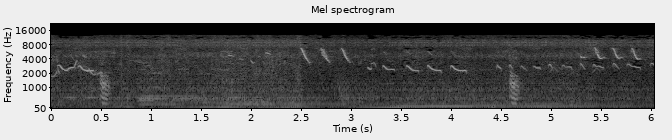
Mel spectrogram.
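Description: Wild birds calling: runs of quick chirps and short whistles, repeated over and over. A longer call that slides down in pitch comes twice, near the start and again a little over four seconds in.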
